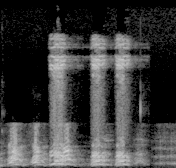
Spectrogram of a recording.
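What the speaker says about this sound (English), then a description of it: "Dog." A dog gives a quick run of about five short barks and yips, close and moderately loud, with a faint whimpering quality and no talking.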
